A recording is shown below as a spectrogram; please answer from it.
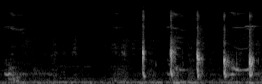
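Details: Rottweiler puppies, two males beside their mother Hanna as she licks them; five sharp, short yips come roughly every quarter second in the second half after a quieter stretch of faint squeaks.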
